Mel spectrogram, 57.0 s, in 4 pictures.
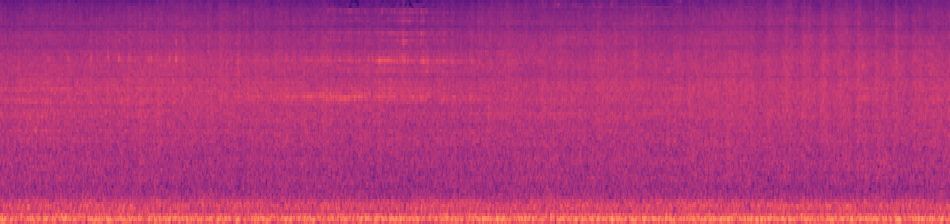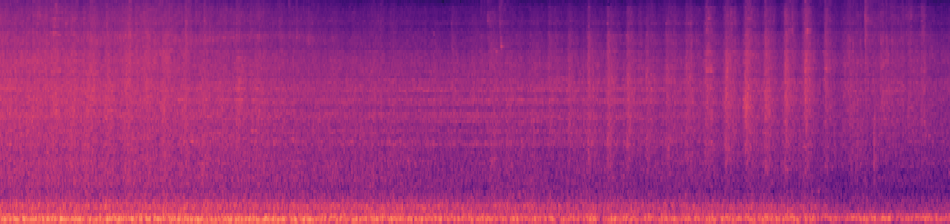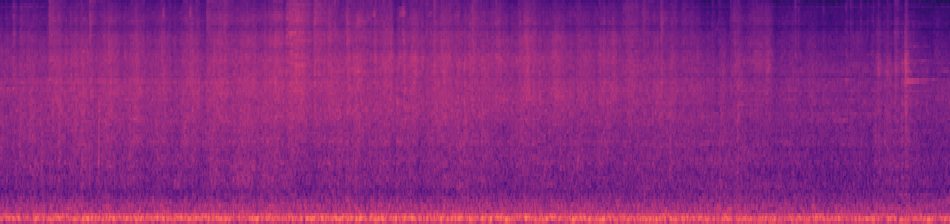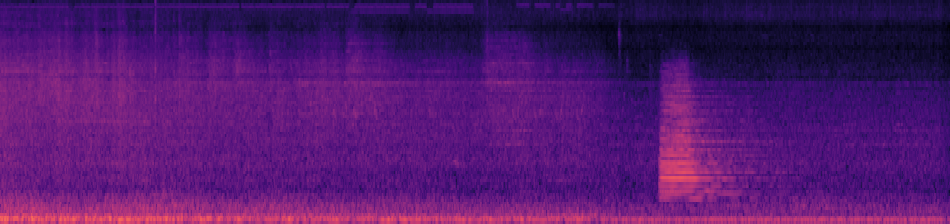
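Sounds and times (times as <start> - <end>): freight train rumbling past: 0.0 - 57.0
wheels clicking over rail joints: 21.5 - 43.1.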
